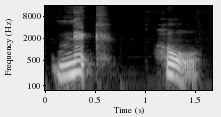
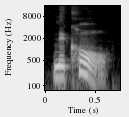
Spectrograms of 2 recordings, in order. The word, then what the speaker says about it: Nichole: Third sentence of day one is Nick Hole. Nicole. But I think because it's spelled Nichole, I say Nick Hole.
